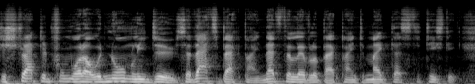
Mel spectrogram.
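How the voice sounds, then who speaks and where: A man with an Australian accent speaks at a very fast pace in an animated tone. His medium pitch shows ordinary variation. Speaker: gym manager and movement coach. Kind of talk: podcast interview. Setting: studio, in person.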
